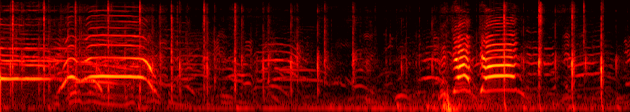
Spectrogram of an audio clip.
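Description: Spectators at a youth soccer game cheering: high-pitched drawn-out shouts at the start and again about four and a half seconds in, with scattered claps near the end.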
